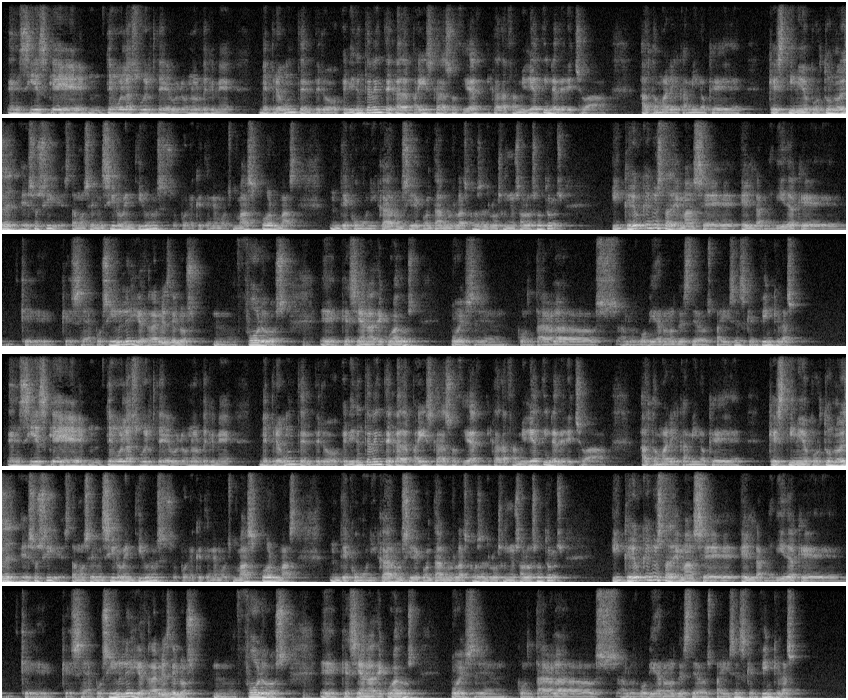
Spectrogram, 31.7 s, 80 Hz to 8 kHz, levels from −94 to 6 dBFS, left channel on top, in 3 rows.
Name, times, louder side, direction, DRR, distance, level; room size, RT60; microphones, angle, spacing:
voice 1, 0.1-2.9 3.2-9.2 9.6-17.6 18.2-26.3 26.7-31.0, right 1 dB, 15° right, 0.5 m, -21 dB
11.5 x 6.2 x 3.6 m
head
